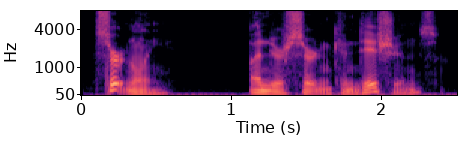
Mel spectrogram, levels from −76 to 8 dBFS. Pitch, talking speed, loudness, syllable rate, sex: 90 Hz, 95 wpm, -19 LUFS, 5.7 syllables/s, male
